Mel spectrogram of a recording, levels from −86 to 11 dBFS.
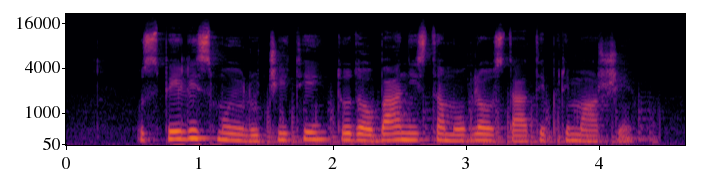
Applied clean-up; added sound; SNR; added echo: none; Strum; 16 dB; none.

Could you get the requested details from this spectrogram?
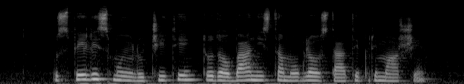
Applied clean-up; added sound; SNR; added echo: none; none; none; none.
